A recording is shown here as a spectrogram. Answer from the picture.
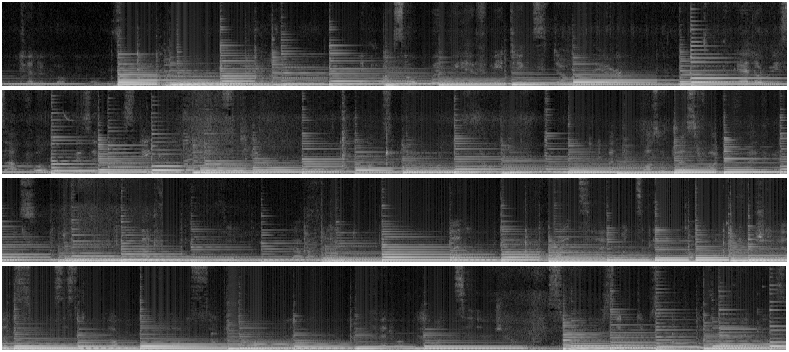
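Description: Background music: an acoustic guitar picking a melody, each plucked note ringing and fading, with a short break about a second in and another near the end.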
